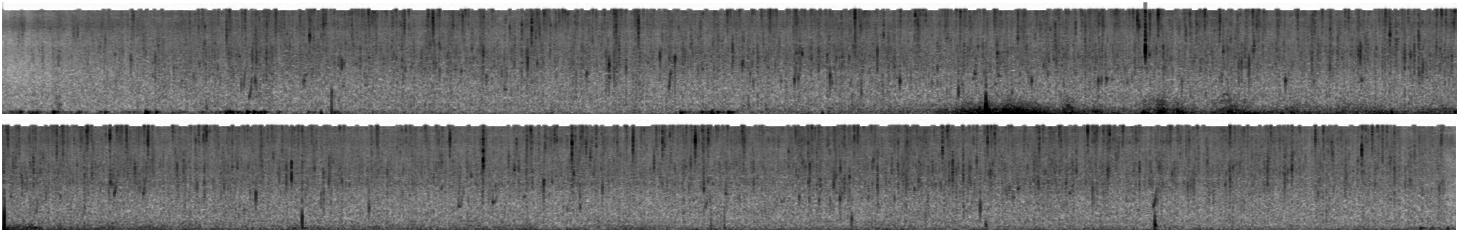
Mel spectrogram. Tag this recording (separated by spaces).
field-recording storm thunder waterfall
